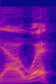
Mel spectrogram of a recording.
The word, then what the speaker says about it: Yahweh: the I, the A, the U, and the E making it, for instance, if we were to read that in Spanish, pronunciation of those letters would be Yahweh. That simple, Yahweh.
